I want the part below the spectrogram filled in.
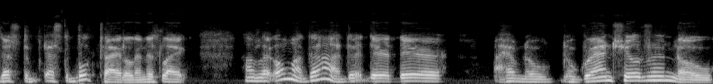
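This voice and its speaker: Using a plain, everyday voice, a man with an American accent talks at a moderate pace in a fairly high pitch with lively intonation. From US West Coast (Seaside, California). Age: 60s. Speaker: pastor. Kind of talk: interview.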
